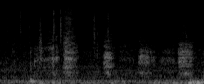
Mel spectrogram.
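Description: Dog panting, about four quick breaths a second.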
